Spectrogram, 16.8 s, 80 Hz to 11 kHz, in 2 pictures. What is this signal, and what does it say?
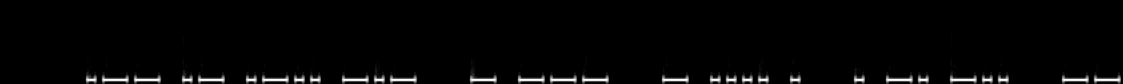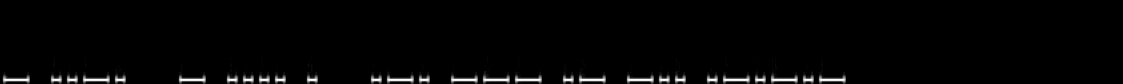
Morse code, heard as a keyed tone, about 21 wpm, 700 Hz. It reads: WALK TO THE END OF THE ROAD.
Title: Sentences with 4-Word Phrases - Spoken Beginning - 20wpm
